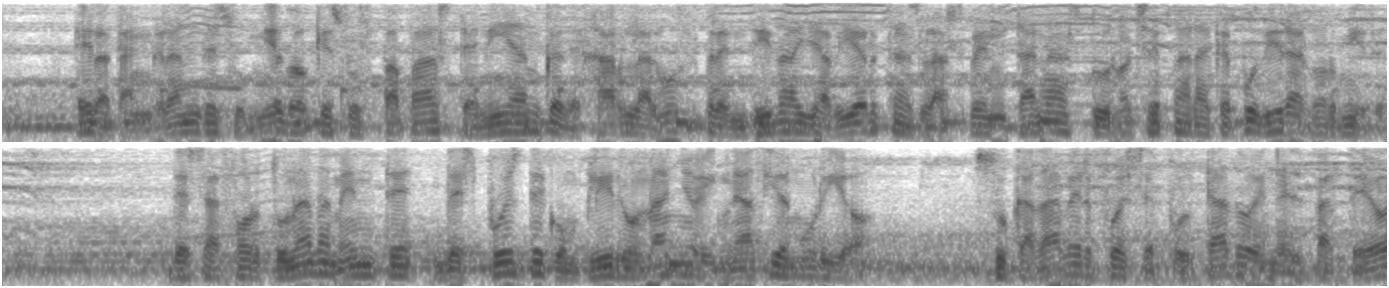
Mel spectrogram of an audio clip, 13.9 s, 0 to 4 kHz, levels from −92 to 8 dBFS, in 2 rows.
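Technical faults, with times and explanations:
5.54–5.65 s, skip ahead: roughly 0.4 s of audio is missing, and playback lands directly on later sound with nothing filled in, because a stretch was dropped, on the way or by the jitter buffer, while later audio was already waiting. Unlike a dropout, there is no silent gap, only an abrupt join.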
